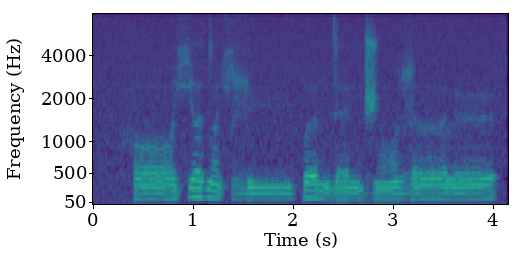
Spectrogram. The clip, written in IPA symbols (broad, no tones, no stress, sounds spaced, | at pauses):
h ɔː ç ɤ d ɔ̃ ç ɮ yː p ɤ n d ə n d͡ʒ ɔ̃ ɮ ɤː l ɵː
